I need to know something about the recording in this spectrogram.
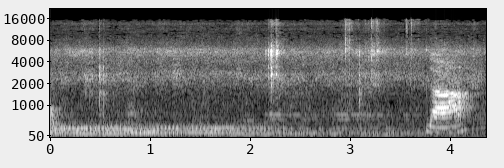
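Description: Fingers crack and peel fruit shells with soft crackles.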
